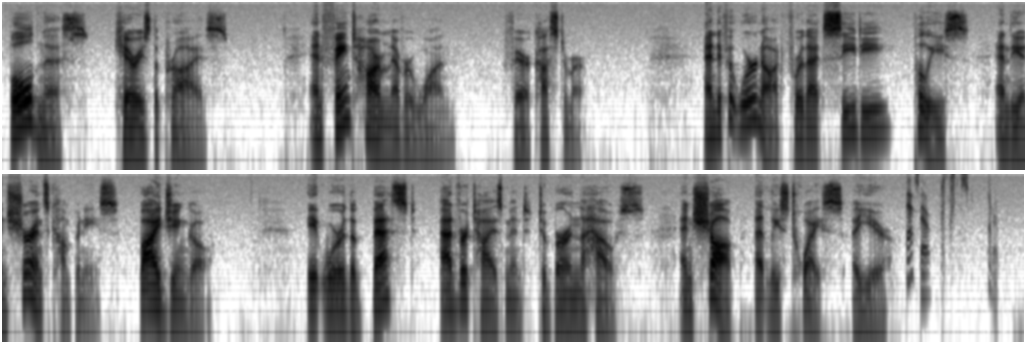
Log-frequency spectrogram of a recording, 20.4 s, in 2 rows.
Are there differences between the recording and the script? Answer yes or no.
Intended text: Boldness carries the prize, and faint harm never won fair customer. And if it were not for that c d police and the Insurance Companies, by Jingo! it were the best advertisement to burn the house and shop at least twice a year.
no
